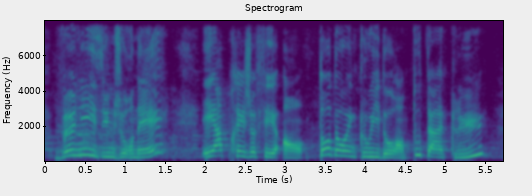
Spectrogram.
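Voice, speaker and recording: Her voice pitched high, a woman talks at a very slow pace with very wide swings in pitch. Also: very even loudness. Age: 60s. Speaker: TV talk show guest. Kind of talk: TV talk show interview. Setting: TV studio with audience.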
